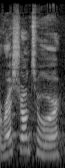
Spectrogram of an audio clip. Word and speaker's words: restaurateur: He's a former football player, a sports commentator, a speaker, a restaurateur. Is that how you pronounce it? Restaurateur is correct.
